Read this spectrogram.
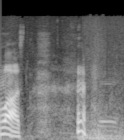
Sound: laughter

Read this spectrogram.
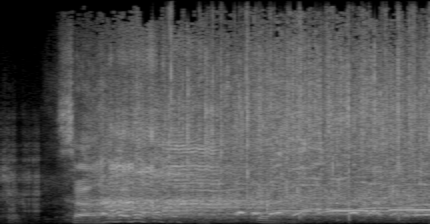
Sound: laughter

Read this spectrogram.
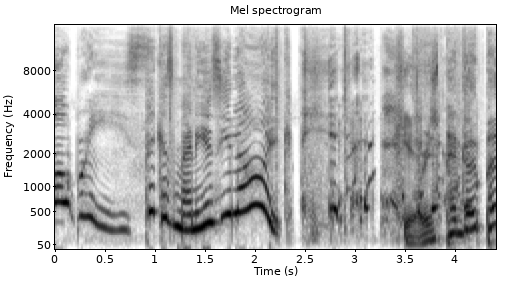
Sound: giggling

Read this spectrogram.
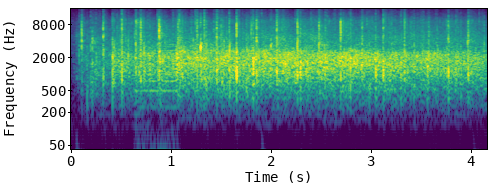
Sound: audience applauding

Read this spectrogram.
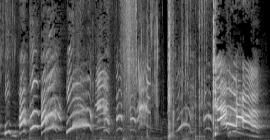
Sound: monkeys screeching

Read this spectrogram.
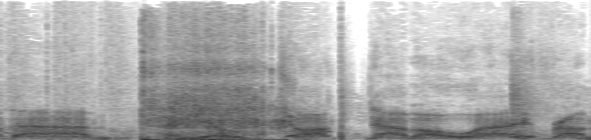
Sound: misc. gunfire

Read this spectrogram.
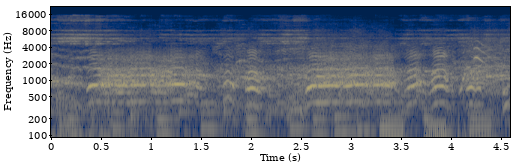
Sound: screaming

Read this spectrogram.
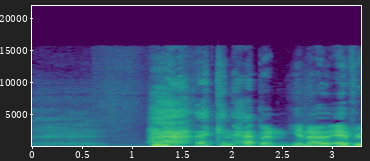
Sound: sighs

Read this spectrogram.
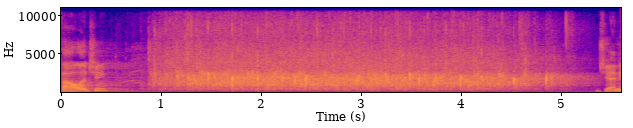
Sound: audience applause

